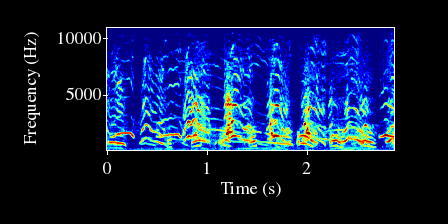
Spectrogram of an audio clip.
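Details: Small Munsterlander puppies, a litter at 2.5 weeks old outside for the first time, with a visit from an older litter; overlapping high whimpers and squeals rise and fall in quick bursts, several pups calling at once.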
